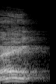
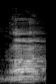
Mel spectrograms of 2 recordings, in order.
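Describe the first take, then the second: First: The vowel rhymes with 'paint'. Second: The vowel is an open 'ah' sound. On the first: An ordinary relative, a parent's sister. "if you ever experience an ain't" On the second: A relative who thinks herself better off than others. "saying it a little different way"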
